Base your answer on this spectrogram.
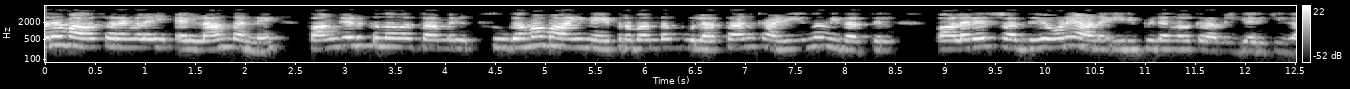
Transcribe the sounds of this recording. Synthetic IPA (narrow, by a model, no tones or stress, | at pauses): ɐɾɐmɐʋɐsɐɾɐŋːɐɭilelːaːmt̪ɐnːe̞ | pɐŋɡe̞ɽukːunːɐʋɐrt̪ɐmːilsuɡɐmɐmaːjine̞ːt̪rɐbɐnd̪ʱɐmpulɐt̪ːaːnkɐɻijunːɐʋid̪ʱɐt̪ːil | ʋɐɭɐɾe̞ɕrɐd̪ʱːɐjoːɽe̞jaːɳɨʔiɾipːiɽɐŋːɐɭkrɐmiːɣɐɾikʲːuɣɐ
